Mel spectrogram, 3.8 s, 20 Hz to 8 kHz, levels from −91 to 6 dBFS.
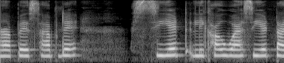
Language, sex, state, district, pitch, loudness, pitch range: Hindi, female, Jharkhand, Garhwa, 270 Hz, -17 LUFS, 265-275 Hz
